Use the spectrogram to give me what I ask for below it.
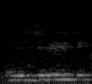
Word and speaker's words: eligibility: The accent is on B.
